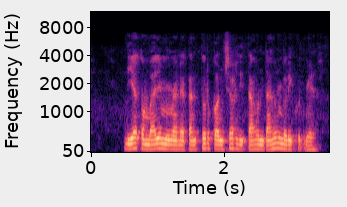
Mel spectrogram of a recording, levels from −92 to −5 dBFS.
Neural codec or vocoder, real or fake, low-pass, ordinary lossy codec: codec, 16 kHz, 4 kbps, X-Codec, HuBERT features, trained on LibriSpeech; fake; 7.2 kHz; AAC, 48 kbps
